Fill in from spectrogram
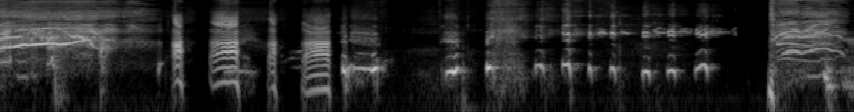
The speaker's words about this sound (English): Oh my god, I sneezed and coughed at the same time.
